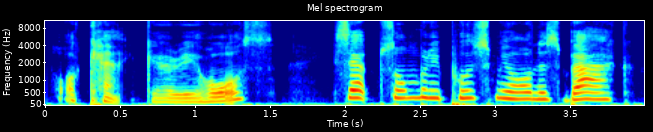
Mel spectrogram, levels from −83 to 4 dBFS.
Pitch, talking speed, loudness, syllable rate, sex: 225 Hz, 180 wpm, -18 LUFS, 5.6 syllables/s, male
